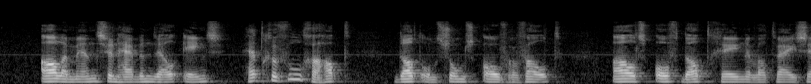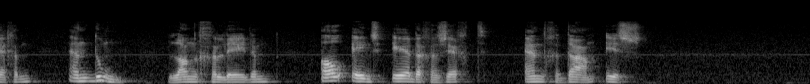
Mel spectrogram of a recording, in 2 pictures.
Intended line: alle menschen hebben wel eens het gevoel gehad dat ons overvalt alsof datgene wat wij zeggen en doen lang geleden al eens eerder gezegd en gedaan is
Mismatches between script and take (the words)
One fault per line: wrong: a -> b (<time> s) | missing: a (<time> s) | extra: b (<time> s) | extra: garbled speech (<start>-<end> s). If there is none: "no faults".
extra: soms (4.5 s)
